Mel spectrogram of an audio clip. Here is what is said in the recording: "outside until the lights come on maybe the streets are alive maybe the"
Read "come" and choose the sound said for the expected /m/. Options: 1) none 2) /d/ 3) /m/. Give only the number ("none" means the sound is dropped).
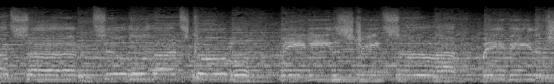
1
